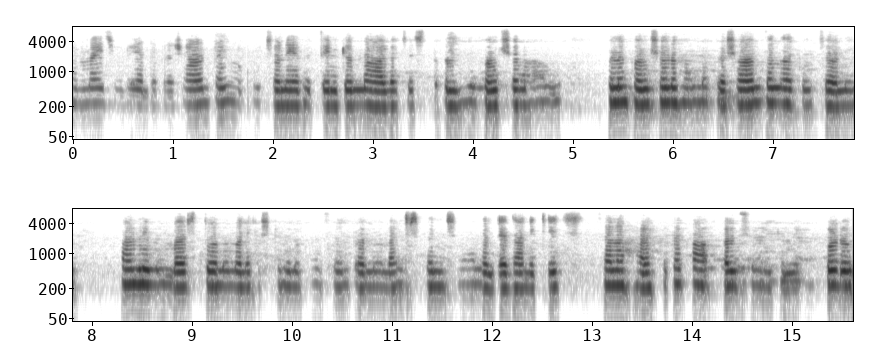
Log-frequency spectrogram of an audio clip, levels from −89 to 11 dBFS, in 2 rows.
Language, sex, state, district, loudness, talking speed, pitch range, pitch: Telugu, female, Andhra Pradesh, Guntur, -21 LUFS, 105 wpm, 215-240 Hz, 225 Hz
